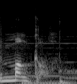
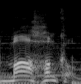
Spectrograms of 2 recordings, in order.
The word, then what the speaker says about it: Ma Hunkle: Guardian told her that it was Munkle. The Guardian suddenly appears, and around the corner, the aging members of the Justice Society of America step into view. It's pronounced Ma Hunkle.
